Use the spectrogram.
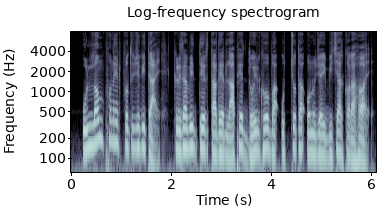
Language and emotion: Bengali, neutral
